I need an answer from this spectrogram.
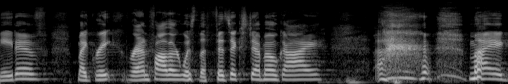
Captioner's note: laughs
